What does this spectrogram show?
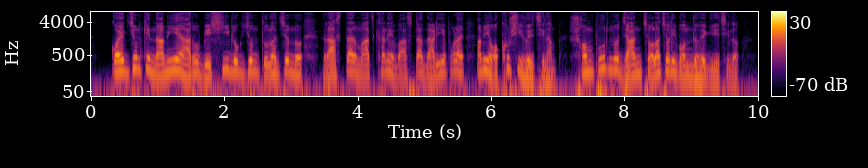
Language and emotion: Bengali, sad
